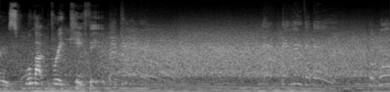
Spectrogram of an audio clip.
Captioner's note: soundbite of tv show, "wrestlemania"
